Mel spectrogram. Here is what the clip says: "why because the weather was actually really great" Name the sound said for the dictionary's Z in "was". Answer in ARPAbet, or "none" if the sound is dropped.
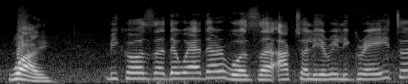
Z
